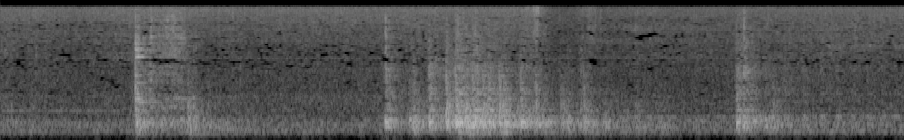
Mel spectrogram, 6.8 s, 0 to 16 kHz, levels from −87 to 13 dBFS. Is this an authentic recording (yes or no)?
yes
